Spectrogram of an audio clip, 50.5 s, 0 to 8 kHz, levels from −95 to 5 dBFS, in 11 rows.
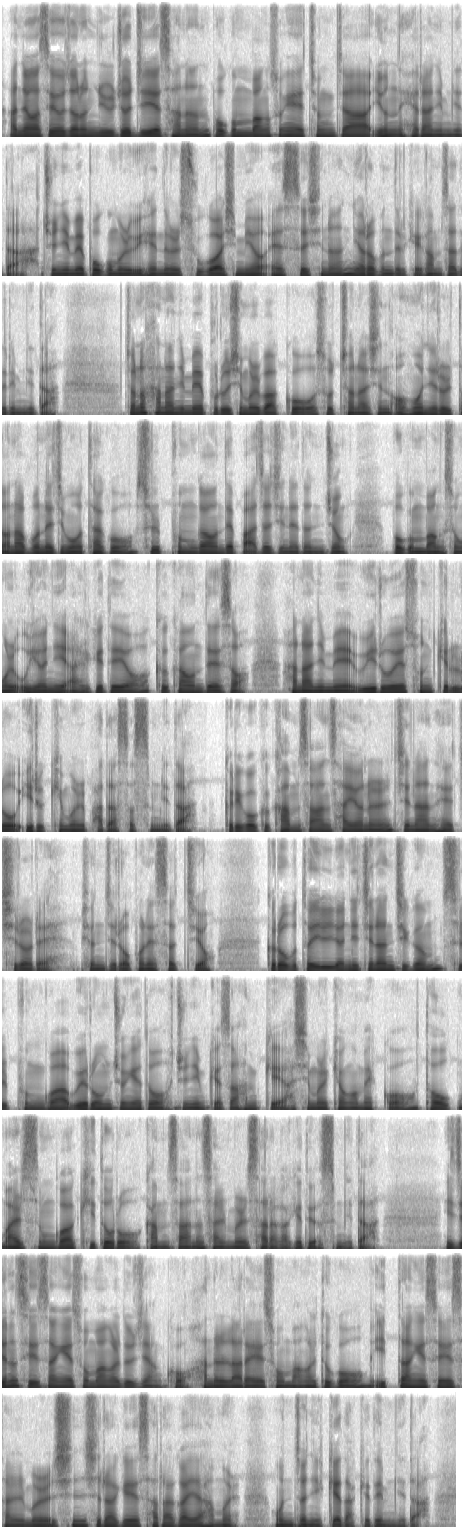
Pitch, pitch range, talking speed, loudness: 105 Hz, 95-115 Hz, 305 characters per minute, -17 LUFS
